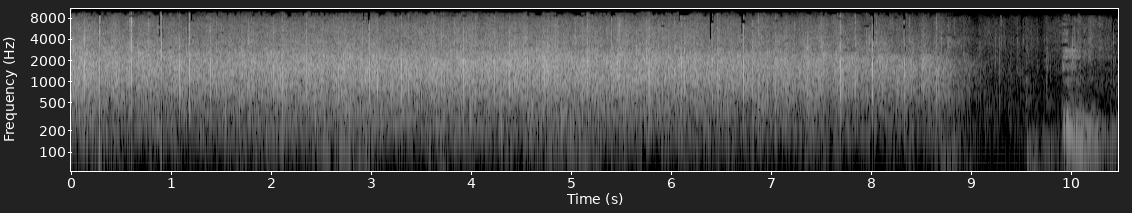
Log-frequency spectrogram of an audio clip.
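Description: Sustained applause from a large audience at a White House event honoring a veterans' advocate, a dense steady wash of many hands clapping for about nine seconds before it quickly fades out, with a brief faint sound at the end.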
